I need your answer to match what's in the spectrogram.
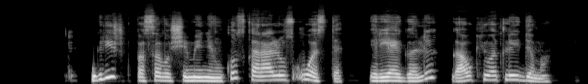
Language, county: Lithuanian, Klaipėda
